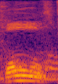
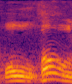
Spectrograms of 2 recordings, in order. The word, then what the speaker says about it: Bowles: Bowles. Bowls, like a bowl.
